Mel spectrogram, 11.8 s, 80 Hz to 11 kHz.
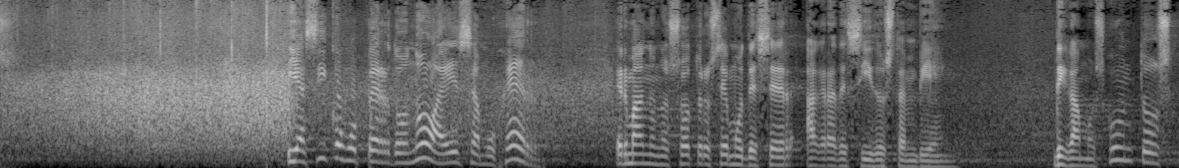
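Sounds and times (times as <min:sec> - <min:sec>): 
church congregation applauding: 0:00.0 - 0:06.8
speech: 0:02.9 - 0:05.6, 0:06.2 - 0:09.7, 0:10.5 - 0:11.7.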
